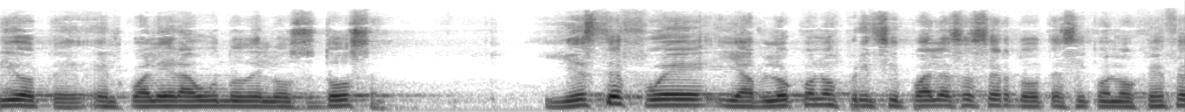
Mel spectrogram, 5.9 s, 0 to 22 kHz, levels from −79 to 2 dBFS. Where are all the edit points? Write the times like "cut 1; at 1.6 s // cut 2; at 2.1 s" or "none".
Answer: none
